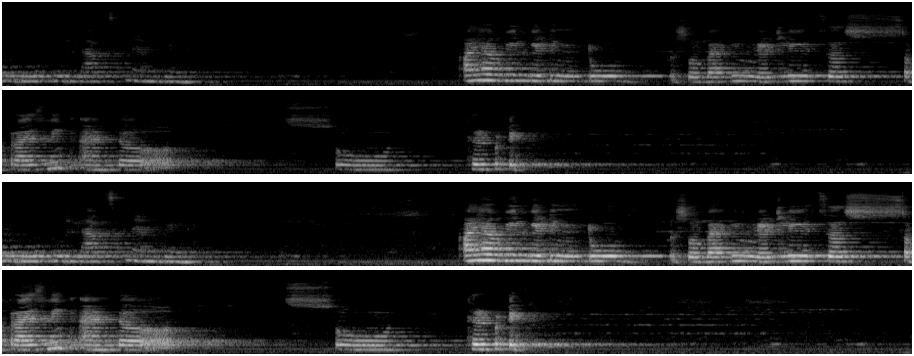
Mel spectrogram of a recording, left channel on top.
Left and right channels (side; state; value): left; quieter; 8.4 dB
